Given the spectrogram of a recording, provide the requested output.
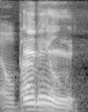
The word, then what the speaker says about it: Aubameyang: well, that is how he pronounces, isn't it? Aubameyang.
